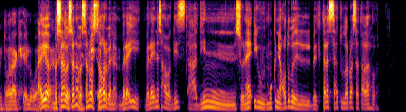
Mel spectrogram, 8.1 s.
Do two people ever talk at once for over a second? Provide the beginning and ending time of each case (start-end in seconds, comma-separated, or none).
0.8-2.1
